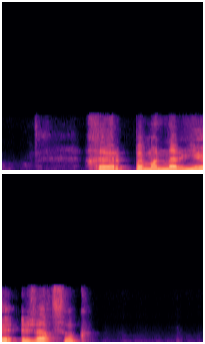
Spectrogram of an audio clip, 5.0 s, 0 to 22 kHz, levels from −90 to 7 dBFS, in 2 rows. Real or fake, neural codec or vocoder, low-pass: fake; codec, 16 kHz, 1.1 kbps, Voila-Tokenizer; 7.2 kHz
